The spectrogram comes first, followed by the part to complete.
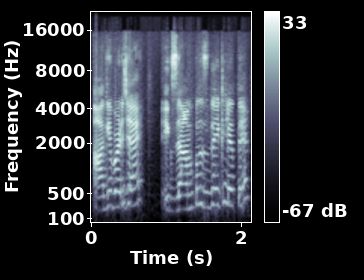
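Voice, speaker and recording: A woman's voice: high voice, brisk, pushed and bright. A woman teaching an exam-prep vocabulary lesson, repeating words and often checking that students follow. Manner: repetitive, checks understanding with "clear?".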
